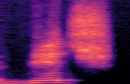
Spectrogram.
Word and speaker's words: niche: group and it's a niche uh we're all uh i never know whether it's mitch or niche i've heard it pronounced both ways i think everybody is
